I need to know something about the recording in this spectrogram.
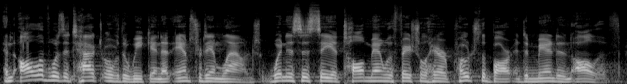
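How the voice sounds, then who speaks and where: Young American male news anchor, higher-pitched. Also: quick pace. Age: young adult. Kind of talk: scripted satirical newscast.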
